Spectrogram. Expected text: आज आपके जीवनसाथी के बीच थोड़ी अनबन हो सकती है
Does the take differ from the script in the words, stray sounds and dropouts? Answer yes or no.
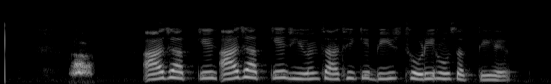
yes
